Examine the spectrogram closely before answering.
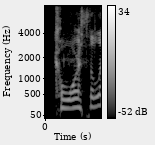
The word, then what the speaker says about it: Kawartha: at kawartha lake how do you say it kawartha kawartha lakes the most beautiful cottage super nice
